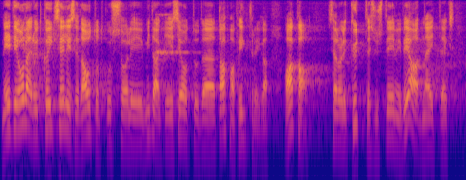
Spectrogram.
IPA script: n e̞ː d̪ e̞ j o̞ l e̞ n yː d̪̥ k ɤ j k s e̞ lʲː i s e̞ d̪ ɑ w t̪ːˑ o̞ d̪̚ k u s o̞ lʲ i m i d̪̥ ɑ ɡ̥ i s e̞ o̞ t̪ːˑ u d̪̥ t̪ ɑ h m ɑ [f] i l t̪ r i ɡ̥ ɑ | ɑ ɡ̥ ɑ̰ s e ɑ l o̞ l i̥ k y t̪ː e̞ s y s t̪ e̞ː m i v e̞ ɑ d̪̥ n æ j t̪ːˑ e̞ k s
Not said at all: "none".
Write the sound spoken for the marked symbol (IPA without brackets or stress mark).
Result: f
